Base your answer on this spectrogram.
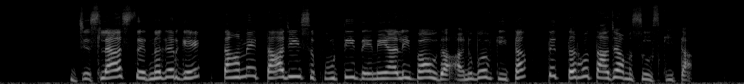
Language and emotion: Dogri, happy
